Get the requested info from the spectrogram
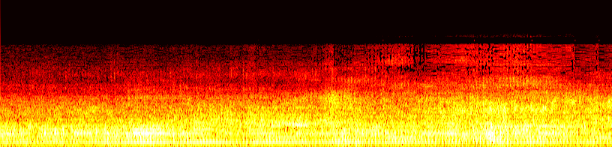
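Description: A motor or engine running steadily with a constant low hum.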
